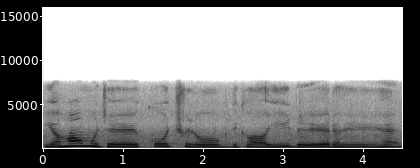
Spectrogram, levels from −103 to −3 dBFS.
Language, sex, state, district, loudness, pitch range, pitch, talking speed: Hindi, female, Madhya Pradesh, Katni, -15 LUFS, 225-255 Hz, 235 Hz, 105 wpm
